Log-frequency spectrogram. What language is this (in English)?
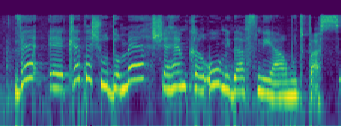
Hebrew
